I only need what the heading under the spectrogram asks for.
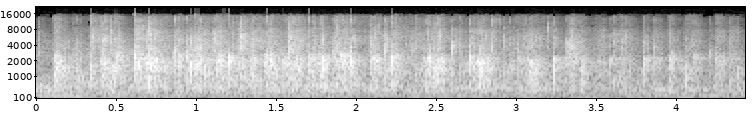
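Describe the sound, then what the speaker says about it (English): Students and attendees in a symposium lecture hall applaud together, a close, full burst of clapping that stays loud and even for a few seconds, then loosens slightly as it fades. "And a round of applause for all of you for attending this session."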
